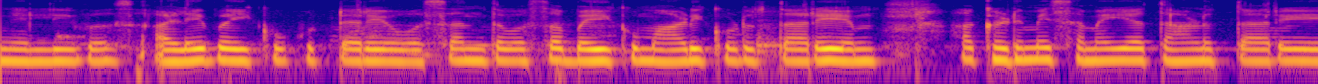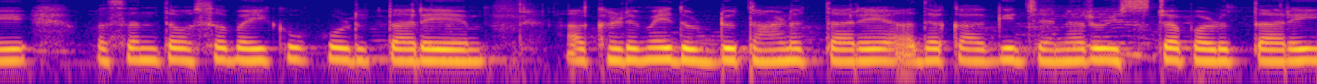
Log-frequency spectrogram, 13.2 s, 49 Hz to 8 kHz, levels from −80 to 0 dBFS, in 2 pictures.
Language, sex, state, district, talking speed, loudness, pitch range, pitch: Kannada, female, Karnataka, Dharwad, 95 wpm, -17 LUFS, 200-215 Hz, 205 Hz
